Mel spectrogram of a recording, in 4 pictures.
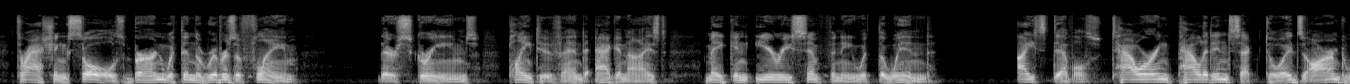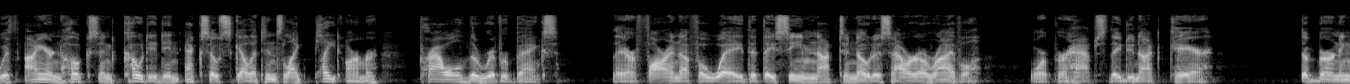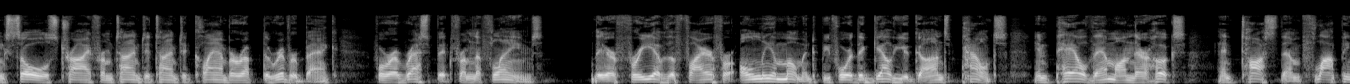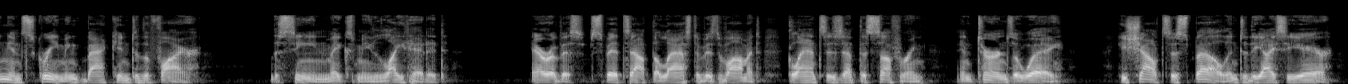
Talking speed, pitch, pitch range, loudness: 150 wpm, 105 Hz, 95-115 Hz, -16 LUFS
